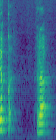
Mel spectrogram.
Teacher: یہاں پر حمزہ ساکن ہے اور ہم نے ہلکا سا اس کو جھٹکا دینا ہے، صرف ہلکا سا جھٹکا دینا ہے.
